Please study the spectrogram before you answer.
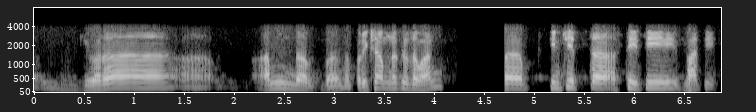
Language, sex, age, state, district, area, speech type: Sanskrit, male, 60+, Karnataka, Dharwad, rural, conversation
